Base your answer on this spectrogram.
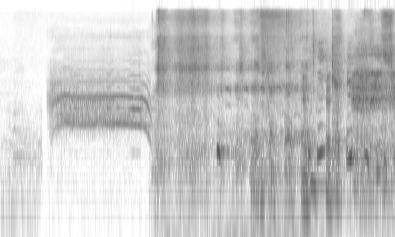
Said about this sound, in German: Ich finde den Schrei aber so geil.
